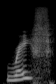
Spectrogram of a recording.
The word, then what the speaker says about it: Ralph: MCC at this point Rafe fins who I just want to call Ralph so badly do you know this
